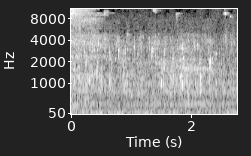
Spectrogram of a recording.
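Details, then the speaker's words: Shower outlet supplied by an air source heat pump system after the air locks were cleared, flow set down: steady, even rush of water with no gurgling or spitting; normal water flow. "we'll just have a quick look at the flow through the shower and it's flowing lovely"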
